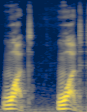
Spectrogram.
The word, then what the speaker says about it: What: What, la pronunciación que no sea gua, gua, gua, gua, gua, gua, gua, ¿no? Cuidado, la W, gua, gua, what, what.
